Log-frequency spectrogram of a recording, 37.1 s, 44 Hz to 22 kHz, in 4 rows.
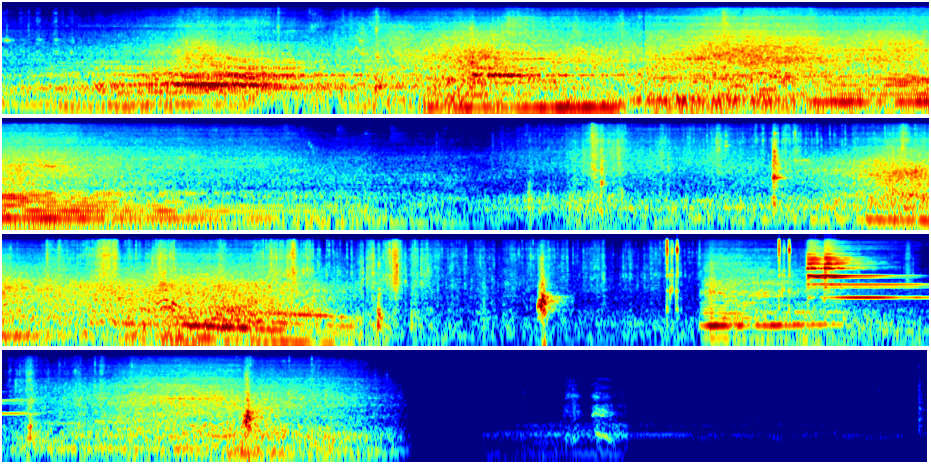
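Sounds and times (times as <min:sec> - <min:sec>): motorcycle engine revving: 0:25.5 - 0:28.1
bell-like ringing tone: 0:26.6 - 0:28.2.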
